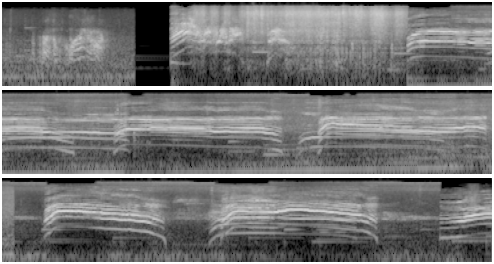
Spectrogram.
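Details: Angry cats in a bout of total anger: long wavering yowls with rich stacked harmonics, rising and falling in drawn-out arcs, repeated back to back, opening with a brief hiss-like noisy burst.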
